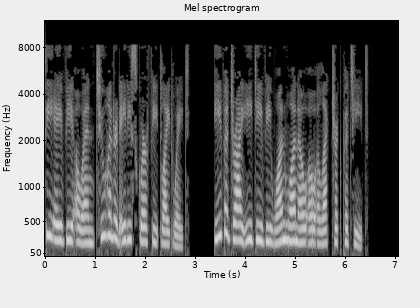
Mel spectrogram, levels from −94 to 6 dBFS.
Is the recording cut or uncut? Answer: cut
